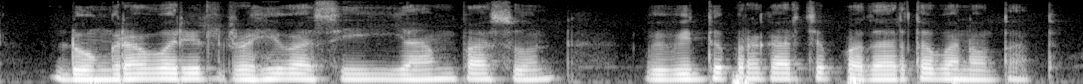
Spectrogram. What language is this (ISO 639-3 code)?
mar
